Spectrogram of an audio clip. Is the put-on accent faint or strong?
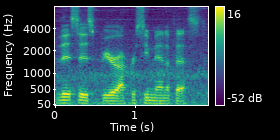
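faint. It is said with a faint put-on accent. The speaker calls it wrong.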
